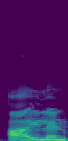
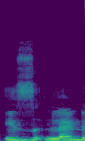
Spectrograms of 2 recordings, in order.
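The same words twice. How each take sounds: First: "आइलैंड" as eye-land; "आइलैंड" opening on a pure eye sound; silent s. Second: "island" as iz-land; wrong demo "island", slow iz-land; s wrongly sounded. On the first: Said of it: "ये silent है". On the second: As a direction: say "island" with an audible s. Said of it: "इसको island नहीं". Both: Shown as a demonstration.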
